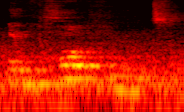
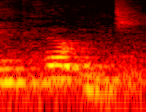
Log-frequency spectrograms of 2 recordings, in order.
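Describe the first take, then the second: First: It is said in a British accent. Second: It is said in an American accent. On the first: "They don't speak R sound" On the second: "when it comes to the R sound right before T, we also have the small pause"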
